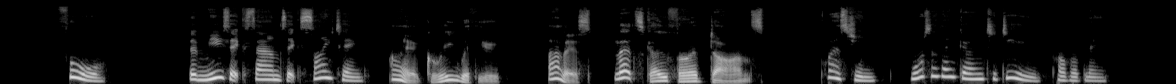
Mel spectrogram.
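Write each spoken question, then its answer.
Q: What are they going to do, probably?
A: Go for a dance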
